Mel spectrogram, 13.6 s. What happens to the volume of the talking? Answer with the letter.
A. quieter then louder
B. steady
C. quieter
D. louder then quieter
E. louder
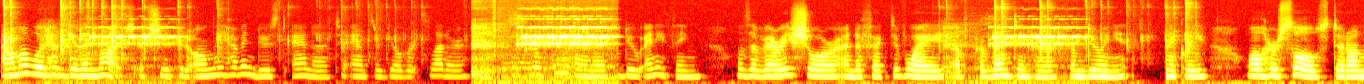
A.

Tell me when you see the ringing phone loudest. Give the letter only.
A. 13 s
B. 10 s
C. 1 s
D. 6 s
D.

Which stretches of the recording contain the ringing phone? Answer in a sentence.
The ringing phone can be heard from 0.4 to 1.9 s, from 4.7 to 6.2 s and from 9.4 to 10.9 s.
